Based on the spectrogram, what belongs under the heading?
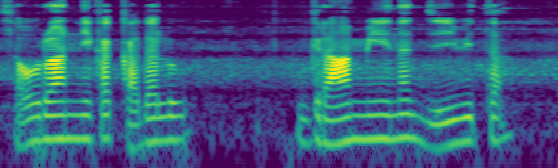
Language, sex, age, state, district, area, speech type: Telugu, male, 18-30, Andhra Pradesh, Annamaya, rural, spontaneous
